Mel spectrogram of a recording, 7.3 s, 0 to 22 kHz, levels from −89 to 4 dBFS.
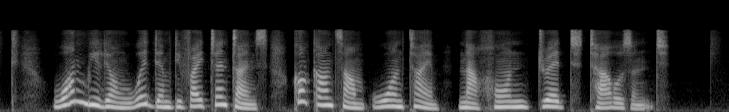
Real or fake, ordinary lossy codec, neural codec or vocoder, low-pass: fake; MP3, 48 kbps; codec, 16 kHz, 0.3 kbps, FocalCodec; 7.2 kHz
